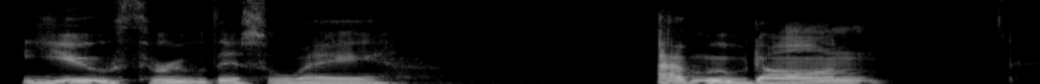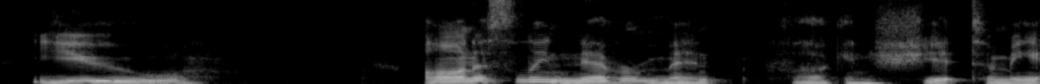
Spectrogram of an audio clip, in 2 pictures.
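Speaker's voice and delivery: rage-filled, seething half-whisper muttered under the breath. Retelling what the speaker said to her face to face, half-whispering under breath. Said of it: "I whisper under my breath".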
